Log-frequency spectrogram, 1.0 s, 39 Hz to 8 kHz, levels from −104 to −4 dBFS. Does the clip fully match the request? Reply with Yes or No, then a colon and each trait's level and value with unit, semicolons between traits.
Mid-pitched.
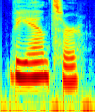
No: high, 200 Hz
